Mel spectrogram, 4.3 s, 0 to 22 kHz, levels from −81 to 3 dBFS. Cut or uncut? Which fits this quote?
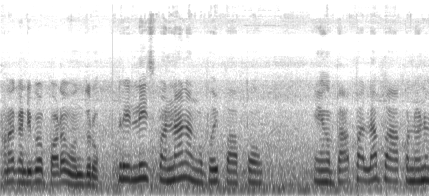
cut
